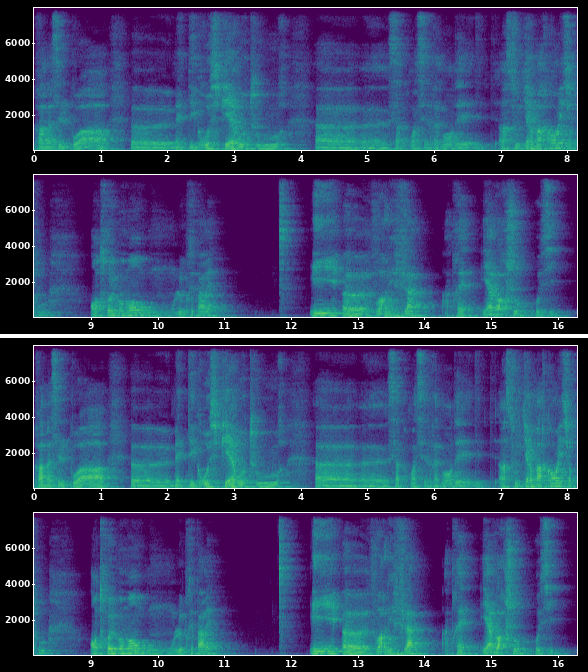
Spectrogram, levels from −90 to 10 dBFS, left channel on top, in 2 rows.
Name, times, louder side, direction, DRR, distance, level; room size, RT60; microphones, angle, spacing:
voice 1, 0.0-6.7 7.0-8.7 9.0-10.8 12.3-13.9 14.3-16.0, right 2 dB, 45° right, 2 dB, 0.9 m, -23 dB
8.2 x 5.2 x 6.7 m, 0.75 s
head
